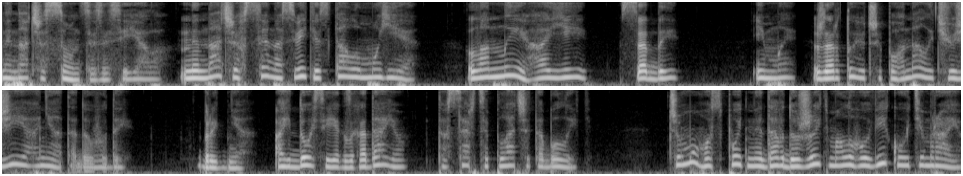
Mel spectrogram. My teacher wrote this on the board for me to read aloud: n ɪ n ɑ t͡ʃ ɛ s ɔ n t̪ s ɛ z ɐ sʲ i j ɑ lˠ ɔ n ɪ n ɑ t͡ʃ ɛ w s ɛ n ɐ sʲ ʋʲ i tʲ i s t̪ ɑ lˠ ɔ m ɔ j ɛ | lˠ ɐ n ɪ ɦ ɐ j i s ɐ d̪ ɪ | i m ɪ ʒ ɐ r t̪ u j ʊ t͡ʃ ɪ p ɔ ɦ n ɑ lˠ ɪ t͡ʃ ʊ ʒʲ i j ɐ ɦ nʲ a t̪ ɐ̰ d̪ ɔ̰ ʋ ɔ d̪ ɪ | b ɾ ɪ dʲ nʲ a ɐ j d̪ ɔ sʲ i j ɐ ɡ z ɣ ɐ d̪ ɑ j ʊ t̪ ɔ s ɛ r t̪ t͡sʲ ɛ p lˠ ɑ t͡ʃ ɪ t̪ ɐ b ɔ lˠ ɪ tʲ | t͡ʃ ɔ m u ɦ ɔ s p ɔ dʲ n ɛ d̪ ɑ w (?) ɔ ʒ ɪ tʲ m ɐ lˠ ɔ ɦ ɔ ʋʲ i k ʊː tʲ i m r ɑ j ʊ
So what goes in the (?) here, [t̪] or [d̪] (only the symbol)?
d̪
